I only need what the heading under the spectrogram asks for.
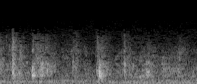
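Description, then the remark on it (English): A stuck car door is yanked and rattled several times in quick, uneven bursts of clunks and scraping, moderately loud, with no voices. “Door's jammed shut.”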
